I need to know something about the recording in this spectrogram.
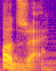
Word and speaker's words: szczodrze: Wait, so, is he combining the D and the RZ together, kind of? Szczodrze. Sz, ch, o, d, ż, e. Szczodrze. Okay, so it's like kind of so szczodrze. Like he's really finishing the pronunciation of that D, like szczodrze.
